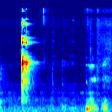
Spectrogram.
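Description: A single sharp clink of a glass malt-liquor bottle about half a second in, ringing briefly.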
